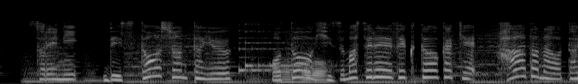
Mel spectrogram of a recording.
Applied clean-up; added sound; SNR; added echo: none; none; none; none.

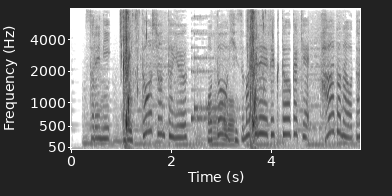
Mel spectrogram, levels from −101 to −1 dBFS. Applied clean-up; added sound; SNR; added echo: none; Splash, splatter; -2 dB; none.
